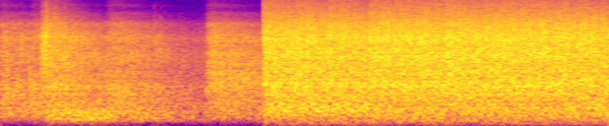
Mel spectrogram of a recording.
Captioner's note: gunfire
